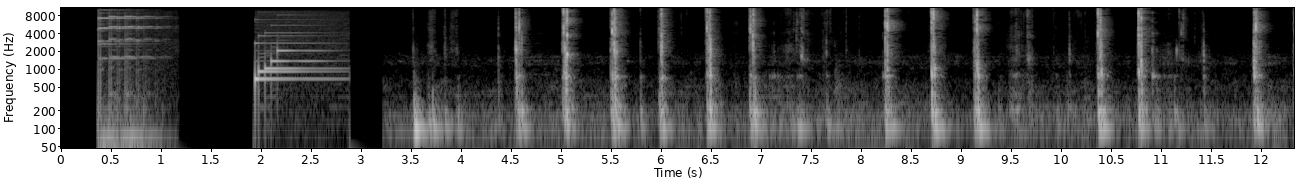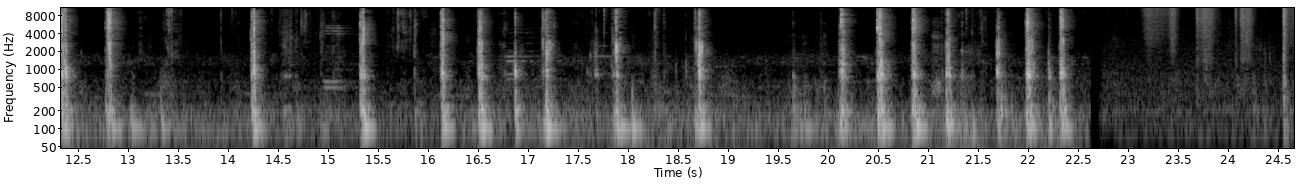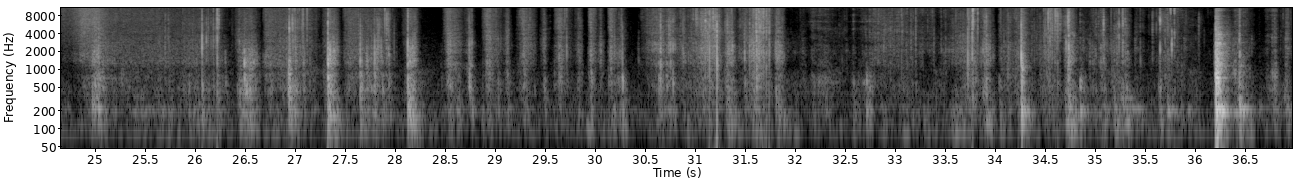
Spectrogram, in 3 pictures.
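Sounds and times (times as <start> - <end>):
slime crackling: 24.7 - 36.9.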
